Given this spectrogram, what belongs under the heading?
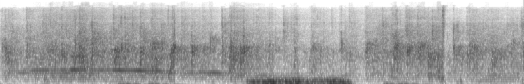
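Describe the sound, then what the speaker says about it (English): Applause from an audience at a historical society gathering rolls on steadily, with brief crowd murmurs and a short low rumble partway through. "stand up so we can give you a big round of applause"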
